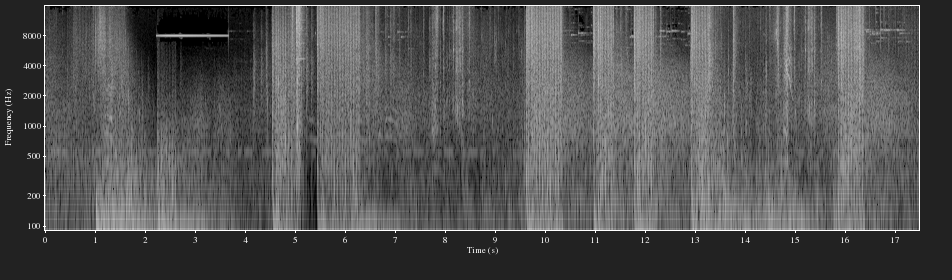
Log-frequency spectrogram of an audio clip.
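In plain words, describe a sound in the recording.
A submachine gun fires in loud bursts.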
